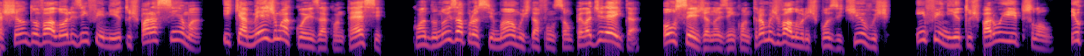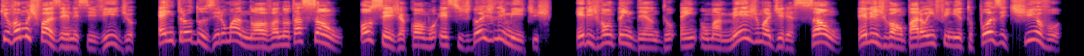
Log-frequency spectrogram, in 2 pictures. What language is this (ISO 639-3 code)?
por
